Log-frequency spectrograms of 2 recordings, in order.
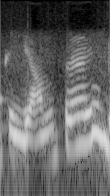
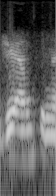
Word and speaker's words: Janssen: It's I mean, it's originally from Janssen because that's you know I'm Dutch and we pronounce the J that way. But yeah, um, Janssen is how Americans call me.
